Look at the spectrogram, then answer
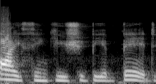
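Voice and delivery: snarling, snarled voice. Reading a story aloud, the narrator voices a man's line, snarling. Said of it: "he snarled".

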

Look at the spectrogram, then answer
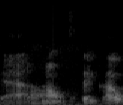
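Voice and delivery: imitated voice crackling near tears. Retelling a son saying he wants to quit racing: imitating a voice crackling near tears. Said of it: "his voice was crackling, like, he was gonna cry".

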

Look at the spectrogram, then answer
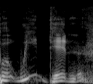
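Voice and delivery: whiny, nerdy comedian-style voice. Retelling a comic's video about covid: imitating a nerdy whiny voice. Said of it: "kinda nerdy-ass bitch voice".

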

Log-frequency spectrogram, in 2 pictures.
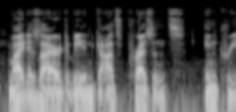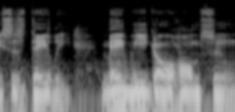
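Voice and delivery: ordinary talk

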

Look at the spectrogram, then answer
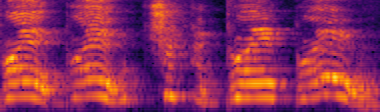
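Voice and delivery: mock Boston accent. Joking to the group about someone from Boston, mock Boston accent. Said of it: "We talk like".

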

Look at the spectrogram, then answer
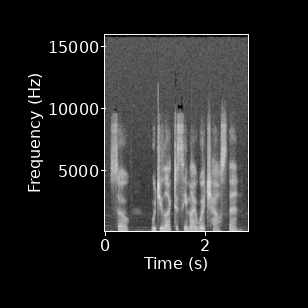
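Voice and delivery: normal talking voice

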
